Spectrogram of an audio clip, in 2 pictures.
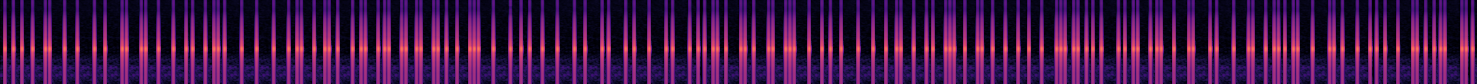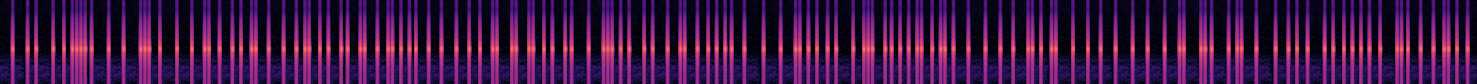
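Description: Rapid run of short, high, beep-like key clicks, about five a second without a break: the typing sound effect of a texting chat animation, one click for each letter typed.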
